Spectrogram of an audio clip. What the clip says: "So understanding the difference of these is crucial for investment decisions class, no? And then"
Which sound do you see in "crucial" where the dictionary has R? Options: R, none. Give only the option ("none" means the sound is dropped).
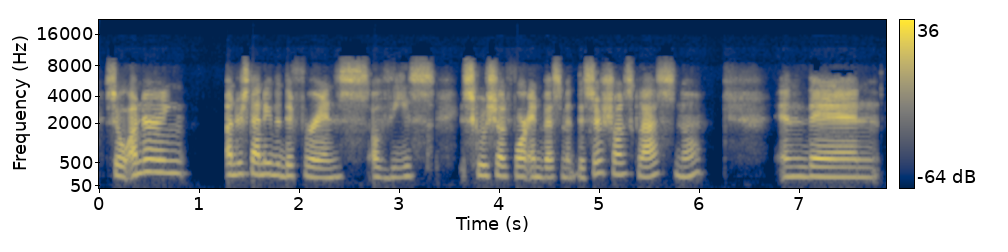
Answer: R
